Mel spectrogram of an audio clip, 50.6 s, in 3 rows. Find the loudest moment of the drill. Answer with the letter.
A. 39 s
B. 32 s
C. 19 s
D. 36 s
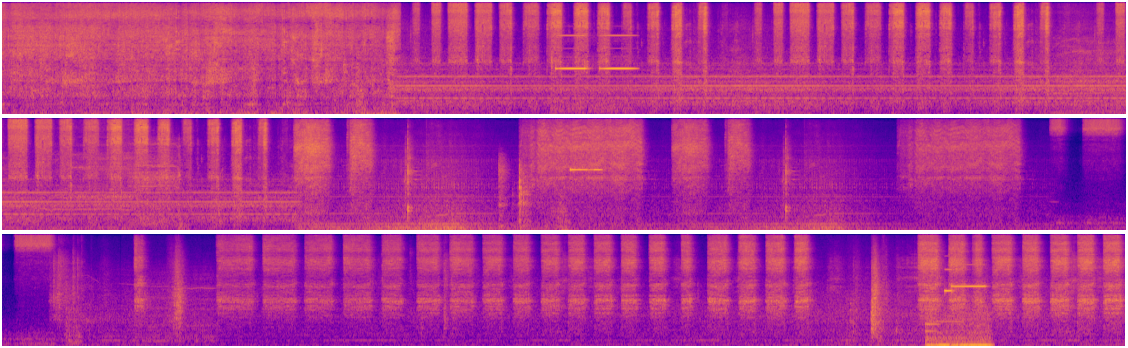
C.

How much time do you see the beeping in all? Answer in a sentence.
The beeping can be heard for 4 seconds in total.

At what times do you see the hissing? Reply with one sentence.
The hissing can be heard from 0.0 to 50.5 s.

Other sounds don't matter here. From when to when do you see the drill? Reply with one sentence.
You can hear the drill from 15.6 to 20.2 s and from 34.5 to 37.0 s.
